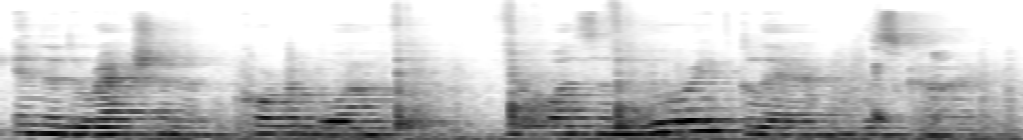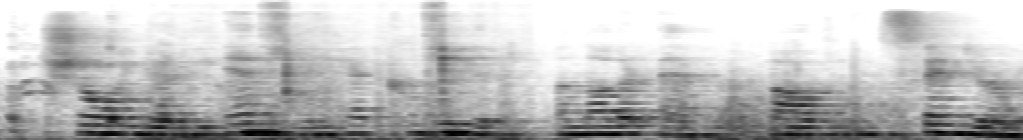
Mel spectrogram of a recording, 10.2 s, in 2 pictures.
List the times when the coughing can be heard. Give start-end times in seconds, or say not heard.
4.2-6.2.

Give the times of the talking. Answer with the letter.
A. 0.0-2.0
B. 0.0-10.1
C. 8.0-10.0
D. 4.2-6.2
B.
